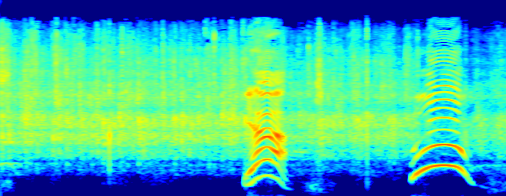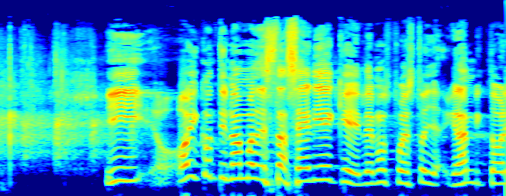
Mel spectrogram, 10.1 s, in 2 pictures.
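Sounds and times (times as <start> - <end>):
audience applause: 0.0 - 6.4
speech: 2.4 - 3.2, 4.1 - 4.8, 6.1 - 10.1.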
